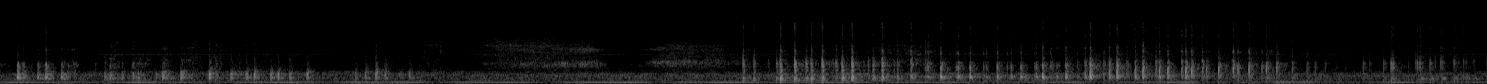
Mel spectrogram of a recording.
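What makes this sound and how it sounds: Fingertips and short nails tap rapidly across a large, flat, brushed stainless steel refrigerator door with a hollow panel, making quick, dry, dull ticks that die away at once. About halfway through, the tapping pauses for a few seconds of softer rubbing. A steady low hum runs underneath the whole time.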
